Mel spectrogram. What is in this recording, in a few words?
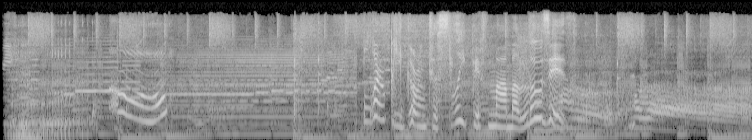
blurp voice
